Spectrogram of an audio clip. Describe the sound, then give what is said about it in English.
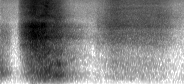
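A voice imitates God breathing into Adam's face: one loud, forceful breathy rush of air, followed by a softer, longer exhale that trails off. “But the same breath when God put his lips face to face with Adam and went,”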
